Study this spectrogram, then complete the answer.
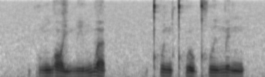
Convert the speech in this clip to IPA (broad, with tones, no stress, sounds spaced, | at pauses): kʷ ɐ˨˧ ŋ w ɔː˨˩ j m iː˨˥ m w ɐ˨ t̚ | kʷʰ ɐ˧ n kʷʰ ɐ˨˩ w kʷʰ iː˨˧ m ɪ˨˩ ŋ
